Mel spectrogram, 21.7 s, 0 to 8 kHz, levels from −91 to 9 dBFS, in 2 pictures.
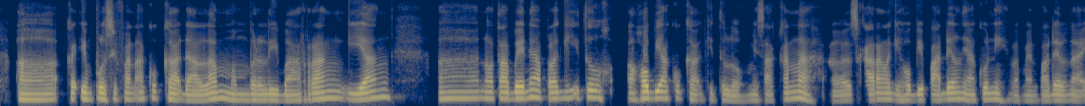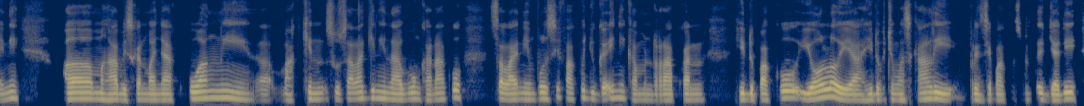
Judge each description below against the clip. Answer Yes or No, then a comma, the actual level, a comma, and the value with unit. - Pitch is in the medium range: No, low, 125 Hz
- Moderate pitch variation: Yes, average, 3.3 semitones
